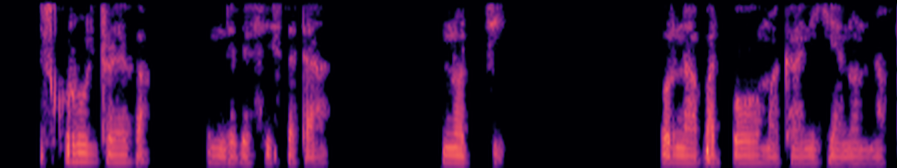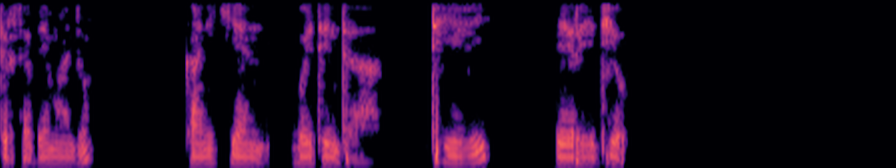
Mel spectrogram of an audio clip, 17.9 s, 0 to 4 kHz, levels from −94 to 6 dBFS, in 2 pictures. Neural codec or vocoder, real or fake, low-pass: none; real; 3.6 kHz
